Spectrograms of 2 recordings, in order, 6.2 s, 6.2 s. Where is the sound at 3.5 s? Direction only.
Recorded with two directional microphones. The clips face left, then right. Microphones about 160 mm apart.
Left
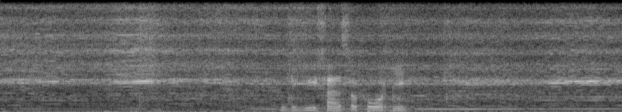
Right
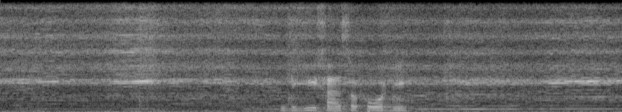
5° right (ahead or behind).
